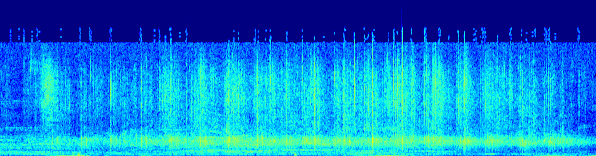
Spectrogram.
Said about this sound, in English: Okay, thanks for clapping for kids. All right. Wow. Okay. Delayed reaction on that one. We're a bunch of baby haters? What's going on? Clap for marriage, not babies.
